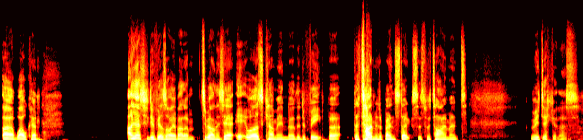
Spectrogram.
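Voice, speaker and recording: A man hosting a live cricket watchalong, chatty and excitable, jumping up in pitch at big moments. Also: normal speed, no room sound. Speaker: watchalong host.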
